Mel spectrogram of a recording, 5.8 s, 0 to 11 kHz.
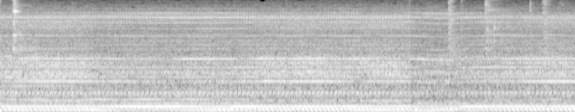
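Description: Kubota BX25 sub-compact tractor's three-cylinder diesel engine running steadily while its backhoe is worked, with a few light clicks about three-quarters of the way through.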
